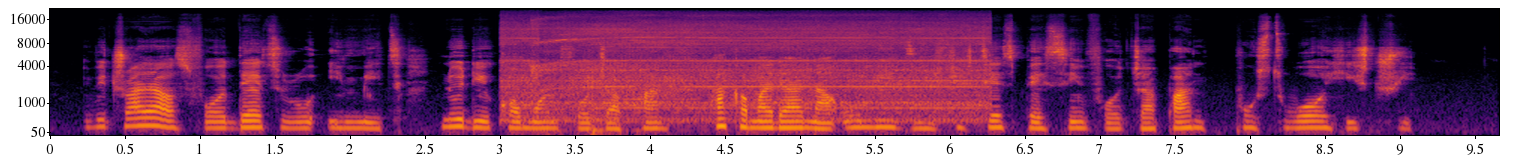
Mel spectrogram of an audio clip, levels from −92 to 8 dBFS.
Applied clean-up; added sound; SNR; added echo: none; Domestic sounds, home sounds; 3 dB; none.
